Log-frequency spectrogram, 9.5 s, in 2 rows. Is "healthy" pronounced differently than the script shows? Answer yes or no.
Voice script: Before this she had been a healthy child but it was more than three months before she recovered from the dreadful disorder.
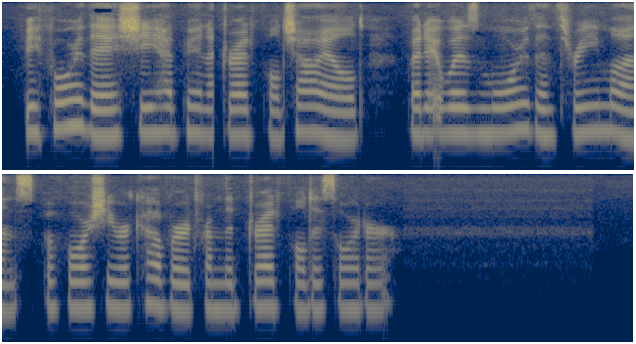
yes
